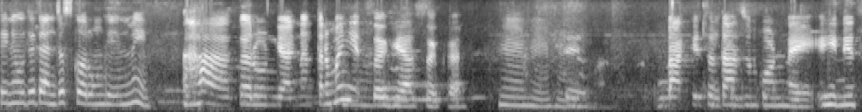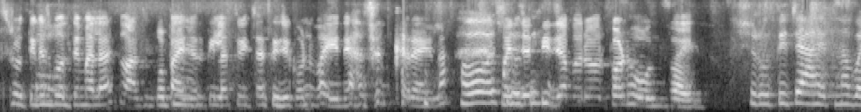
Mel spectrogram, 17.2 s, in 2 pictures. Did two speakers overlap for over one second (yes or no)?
no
